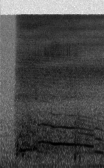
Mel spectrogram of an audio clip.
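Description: A person's long, slow, deep inhalation through the nose, a steady airy rush that starts about a third of a second in and fades near the end, with a faint steady tone through its middle.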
